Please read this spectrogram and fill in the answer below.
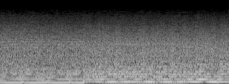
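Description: Techno music in a DJ mix: a sustained, droning synth bass and layered synth tones, with the bass stepping up in pitch a little under a second in.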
